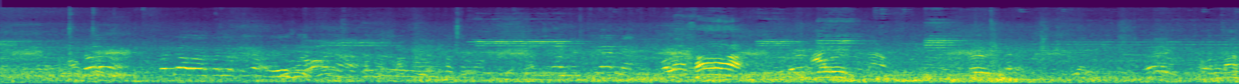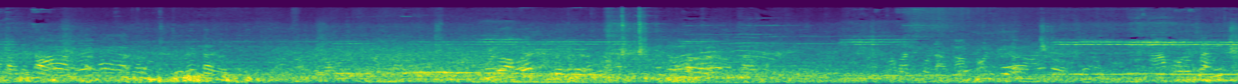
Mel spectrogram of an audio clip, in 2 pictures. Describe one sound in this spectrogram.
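Men and women talk nearby outdoors in a busy street.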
